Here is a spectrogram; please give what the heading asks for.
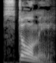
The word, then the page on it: stormy: anglais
